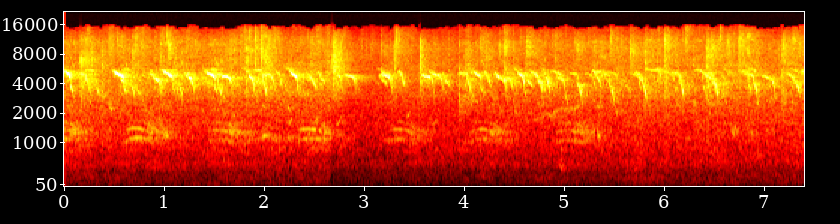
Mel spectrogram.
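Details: Guinea pigs at Nogeyama Zoo on 23 September 2012 squeak in high, chirping bursts, paired with lower rising-and-falling whistles, and a short lull near the three-second mark.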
